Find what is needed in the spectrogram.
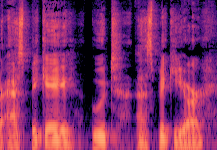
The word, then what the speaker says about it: aspice ut aspiciar: Um, uh, but uh, oh, and then the last one um, is aspid ut aspiciar, um, or aspice ut aspiciar. Got to get my hard C's in there.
